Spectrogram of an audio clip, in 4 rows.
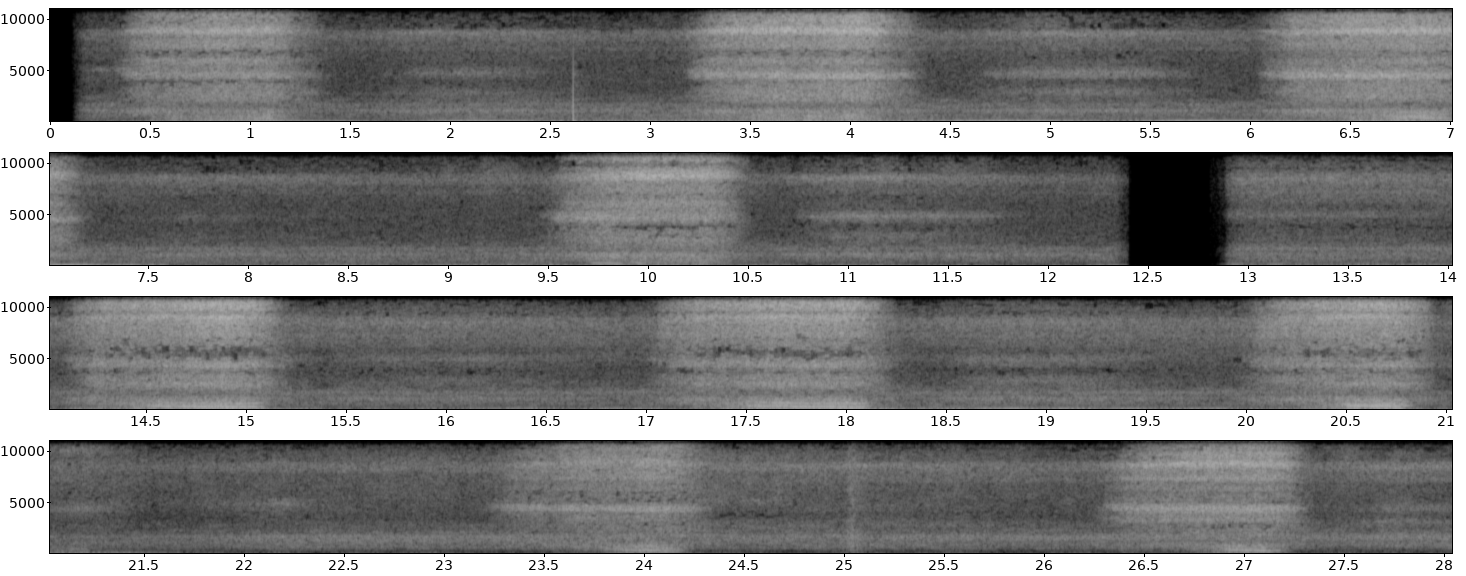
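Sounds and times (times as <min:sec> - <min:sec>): steady low hum: 0:00.2 - 0:28.0
person snoring: 0:00.3 - 0:08.0, 0:09.4 - 0:11.9, 0:14.1 - 0:21.4, 0:23.2 - 0:24.4, 0:26.3 - 0:28.0.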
